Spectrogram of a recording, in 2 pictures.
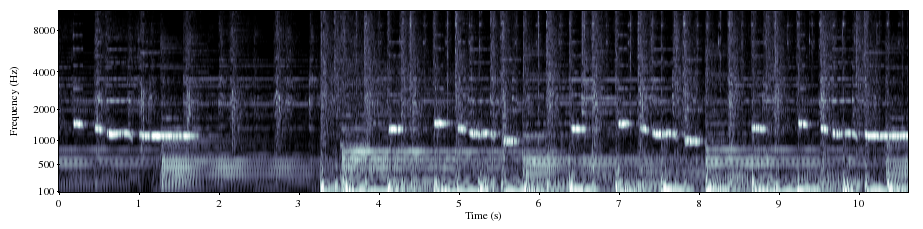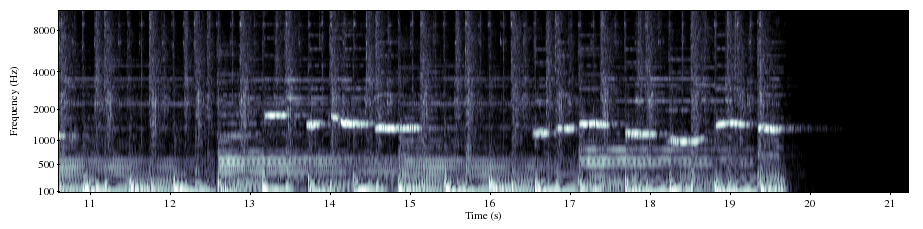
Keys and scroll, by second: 0.9 shift+s, 2.1 s, 3.2-4.5 typing, 6.0 0, 6.4 F12, 8.1 Escape, 9.0 ctrl+r, 10.1 e, 10.2 z, 15.6 F12, 17.8 Escape, 18.3 s, 18.7 1, 19.2 a, 20.6 F12.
